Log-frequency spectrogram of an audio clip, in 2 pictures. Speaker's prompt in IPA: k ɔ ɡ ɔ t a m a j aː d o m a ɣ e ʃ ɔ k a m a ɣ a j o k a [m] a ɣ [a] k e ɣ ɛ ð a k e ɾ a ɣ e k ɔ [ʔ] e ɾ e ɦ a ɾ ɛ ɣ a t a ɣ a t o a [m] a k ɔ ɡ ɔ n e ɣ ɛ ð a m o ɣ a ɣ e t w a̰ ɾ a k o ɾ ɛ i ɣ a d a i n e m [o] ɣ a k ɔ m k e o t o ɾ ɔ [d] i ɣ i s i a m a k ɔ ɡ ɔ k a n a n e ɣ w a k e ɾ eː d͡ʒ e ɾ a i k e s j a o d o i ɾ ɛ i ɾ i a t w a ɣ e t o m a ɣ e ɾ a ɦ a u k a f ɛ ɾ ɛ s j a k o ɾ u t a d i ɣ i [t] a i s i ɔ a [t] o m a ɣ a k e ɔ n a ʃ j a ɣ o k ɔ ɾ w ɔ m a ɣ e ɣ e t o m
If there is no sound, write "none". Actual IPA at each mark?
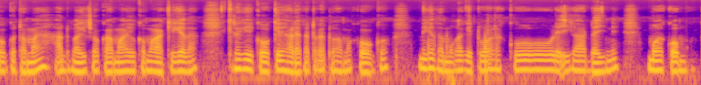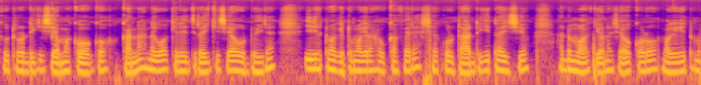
m, a, k, m, o, d, t, d

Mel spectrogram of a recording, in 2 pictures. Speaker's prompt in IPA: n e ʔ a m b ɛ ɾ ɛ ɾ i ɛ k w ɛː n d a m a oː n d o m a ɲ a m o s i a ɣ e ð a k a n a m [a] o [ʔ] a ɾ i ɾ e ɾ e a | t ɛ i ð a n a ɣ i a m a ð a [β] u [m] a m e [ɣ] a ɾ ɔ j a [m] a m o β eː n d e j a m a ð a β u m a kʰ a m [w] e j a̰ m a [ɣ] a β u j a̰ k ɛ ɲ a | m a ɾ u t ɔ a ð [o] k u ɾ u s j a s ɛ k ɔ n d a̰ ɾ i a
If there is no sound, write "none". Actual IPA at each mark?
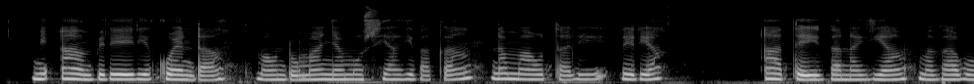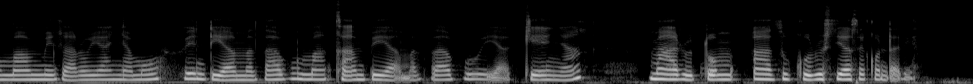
a, t, β, m, ɣ, ɲ, b, ð, u

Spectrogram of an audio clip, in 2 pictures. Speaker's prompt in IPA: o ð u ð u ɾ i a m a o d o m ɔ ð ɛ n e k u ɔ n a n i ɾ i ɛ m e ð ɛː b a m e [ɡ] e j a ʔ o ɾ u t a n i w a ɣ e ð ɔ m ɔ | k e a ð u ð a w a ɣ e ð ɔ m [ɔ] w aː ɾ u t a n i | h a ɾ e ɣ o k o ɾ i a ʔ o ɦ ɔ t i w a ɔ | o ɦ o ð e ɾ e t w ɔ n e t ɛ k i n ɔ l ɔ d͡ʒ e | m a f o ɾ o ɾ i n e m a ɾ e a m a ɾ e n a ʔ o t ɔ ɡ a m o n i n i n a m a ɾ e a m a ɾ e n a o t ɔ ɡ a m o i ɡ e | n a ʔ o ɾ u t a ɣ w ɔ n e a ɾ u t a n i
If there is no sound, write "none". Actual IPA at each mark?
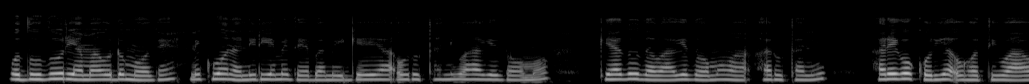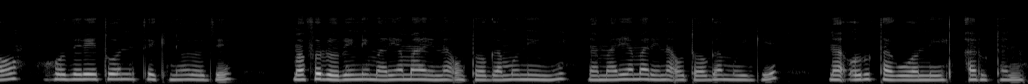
ɡ, ɔ

